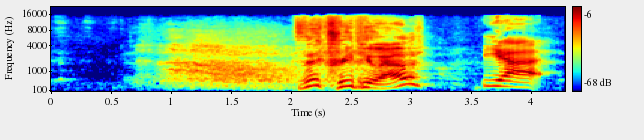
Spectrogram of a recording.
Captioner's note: laughter, audience groans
